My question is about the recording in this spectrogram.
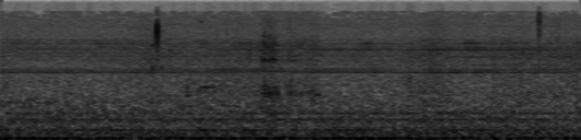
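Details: Vacuum pump evacuating a large vessel as mixed part A/B RTV silicone releases trapped air and rises. A low steady hum with an even faint whine above it, no knocks or surging: running normally.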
